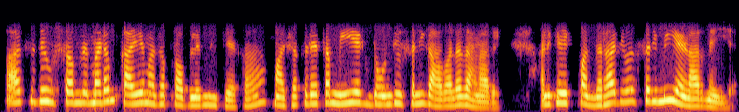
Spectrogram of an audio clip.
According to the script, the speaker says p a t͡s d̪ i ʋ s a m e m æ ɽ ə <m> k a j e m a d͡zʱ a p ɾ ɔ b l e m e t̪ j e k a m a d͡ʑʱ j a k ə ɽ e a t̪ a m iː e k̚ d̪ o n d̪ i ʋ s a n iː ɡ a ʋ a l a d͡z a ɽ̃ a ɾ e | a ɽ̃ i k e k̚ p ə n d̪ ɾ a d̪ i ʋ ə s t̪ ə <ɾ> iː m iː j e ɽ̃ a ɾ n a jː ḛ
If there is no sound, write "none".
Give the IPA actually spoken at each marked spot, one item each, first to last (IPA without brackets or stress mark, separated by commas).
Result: m, ɾ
